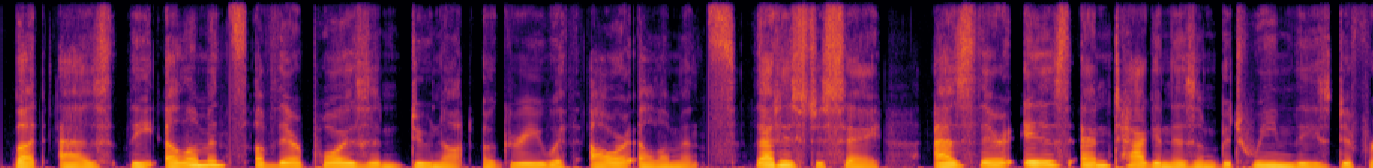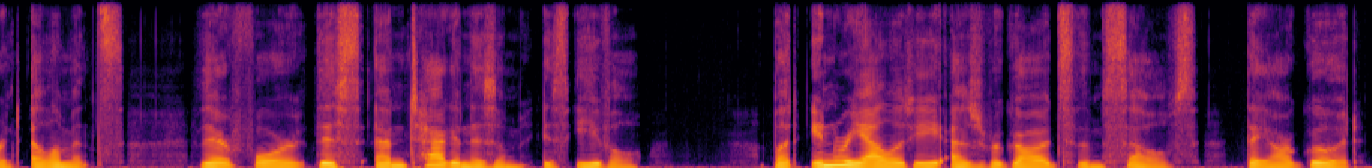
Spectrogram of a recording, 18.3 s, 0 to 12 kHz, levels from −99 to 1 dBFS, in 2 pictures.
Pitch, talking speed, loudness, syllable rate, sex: 200 Hz, 125 wpm, -20 LUFS, 4.6 syllables/s, female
